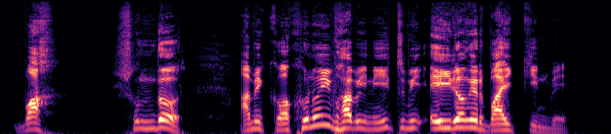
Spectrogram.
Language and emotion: Bengali, surprised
